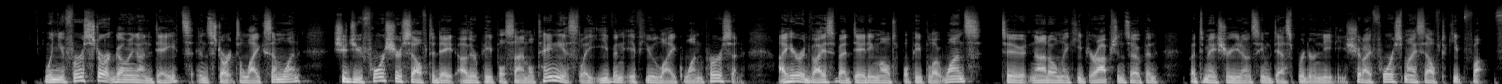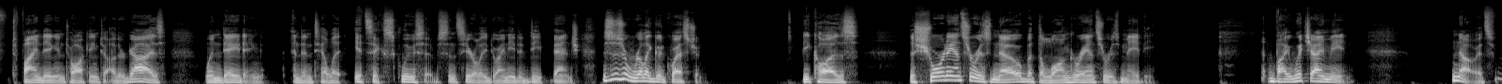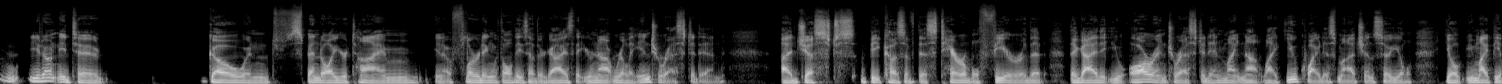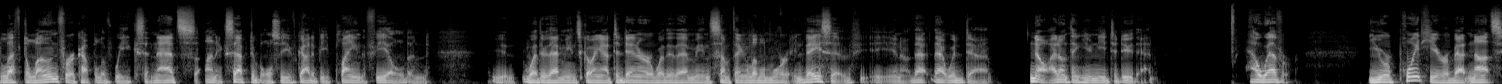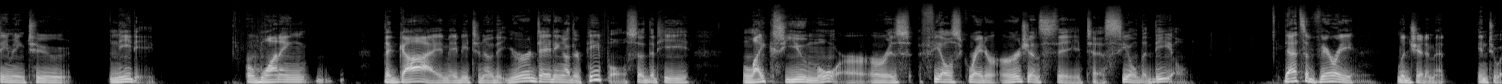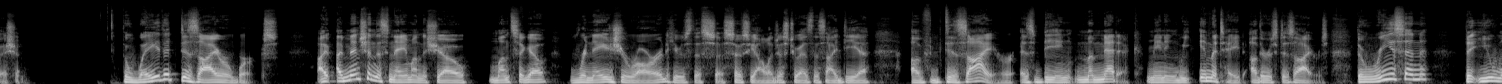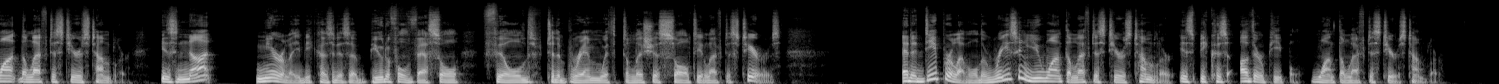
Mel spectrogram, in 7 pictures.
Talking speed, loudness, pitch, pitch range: 190 wpm, -19 LUFS, 95 Hz, 85-110 Hz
